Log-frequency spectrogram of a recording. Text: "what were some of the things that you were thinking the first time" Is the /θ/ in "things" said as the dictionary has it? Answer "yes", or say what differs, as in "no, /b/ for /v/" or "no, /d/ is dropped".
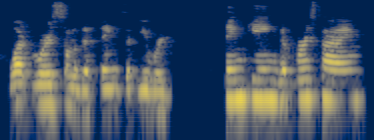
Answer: yes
